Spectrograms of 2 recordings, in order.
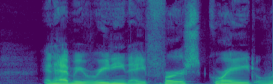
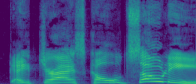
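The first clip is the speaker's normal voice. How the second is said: high, slow barked vendor call of sody; stadium vendor call; 9 semitones higher, 4 dB louder, slower than usual. Retold or imitated. Vendor selling drinks at a Cardinals game, hawking call. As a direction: bark it out like a ballpark hawker. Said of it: "the guys barking in the background".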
